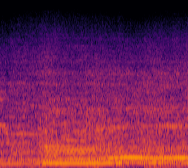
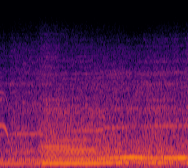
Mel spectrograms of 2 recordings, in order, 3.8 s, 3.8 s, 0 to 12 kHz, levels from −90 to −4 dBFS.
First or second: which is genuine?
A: second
